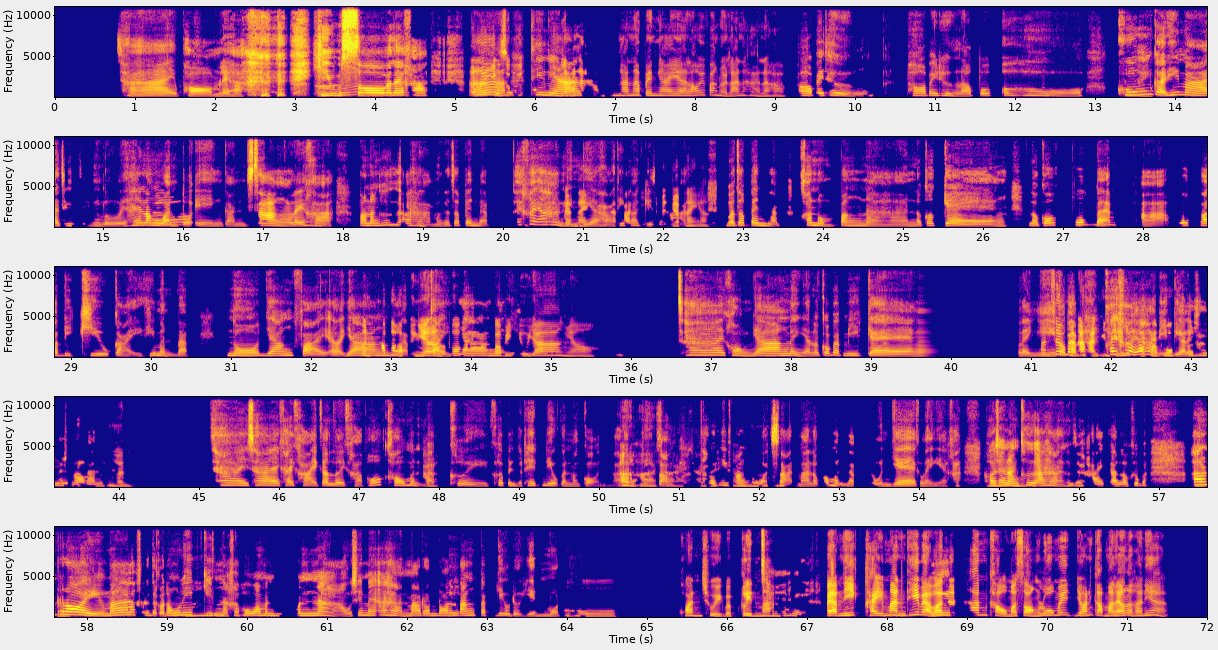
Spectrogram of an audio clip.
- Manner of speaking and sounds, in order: laugh; distorted speech; mechanical hum; other background noise; in English: "curry"; tapping; drawn out: "อืม"
- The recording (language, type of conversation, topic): Thai, podcast, คุณช่วยเล่าประสบการณ์การผจญภัยที่ทำให้มุมมองของคุณเปลี่ยนไปได้ไหม?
